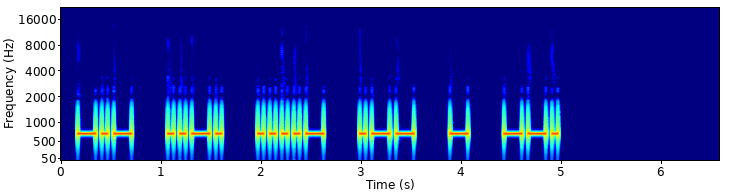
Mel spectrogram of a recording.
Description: Morse code, heard as a keyed tone, about 20 wpm, spaced as for 14 wpm, 700 Hz. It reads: KF4WTG
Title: 231 Lesson 37g - Letter x - Call Signs 20wpm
